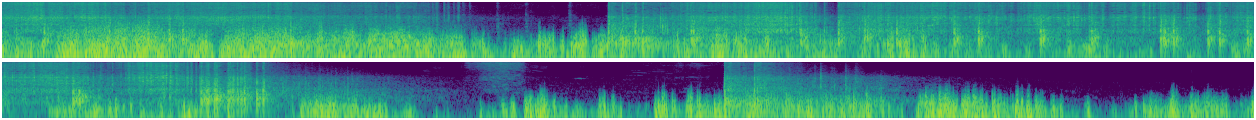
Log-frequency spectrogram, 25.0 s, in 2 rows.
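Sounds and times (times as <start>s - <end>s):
fireworks crackle: 0.0s - 5.4s, 6.0s - 15.9s, 17.2s - 17.8s, 19.8s - 21.5s
fireworks bangs: 0.0s - 16.4s, 19.7s - 21.8s.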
